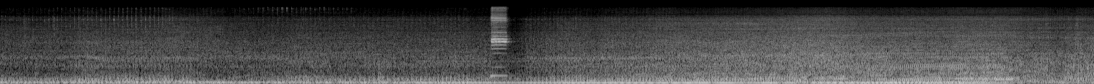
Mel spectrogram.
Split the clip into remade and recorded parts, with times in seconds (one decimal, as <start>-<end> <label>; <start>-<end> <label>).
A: 0.0-1.4 recorded; 1.4-2.0 remade; 2.0-3.9 recorded; 3.9-4.7 remade; 4.7-10.9 recorded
